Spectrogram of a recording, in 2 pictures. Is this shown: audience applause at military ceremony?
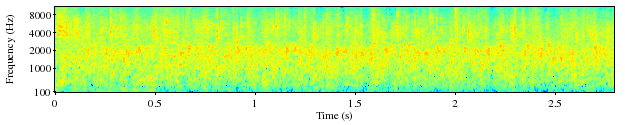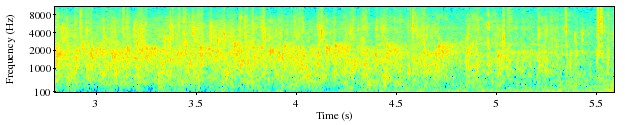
yes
